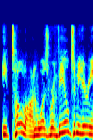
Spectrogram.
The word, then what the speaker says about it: Ytolan: The power of Ytolan, it's pronounced Ytolan, was revealed to me during a spiritual hypnotherapy regression during which I experienced life in Atlantis.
